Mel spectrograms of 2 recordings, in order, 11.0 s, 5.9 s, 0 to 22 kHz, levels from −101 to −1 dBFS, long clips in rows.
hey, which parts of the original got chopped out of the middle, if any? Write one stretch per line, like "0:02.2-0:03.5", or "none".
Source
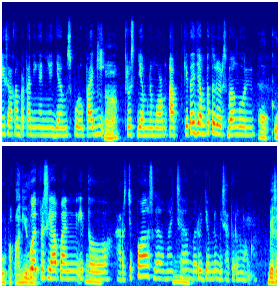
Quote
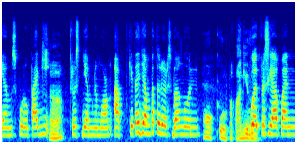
none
